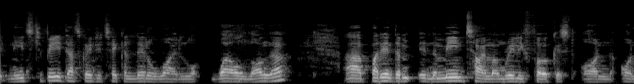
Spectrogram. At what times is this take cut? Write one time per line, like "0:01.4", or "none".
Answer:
none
